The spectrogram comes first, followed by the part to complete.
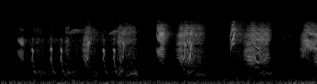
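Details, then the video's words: At the bower a courting satin bowerbird displays to a female: a quick run of short clicking, ticking notes, then several longer harsh, hissing buzzes. "Bowerbird. ( Courting female at the bower)."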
